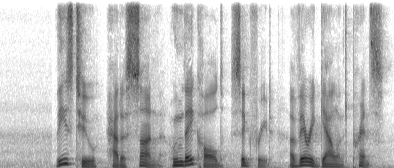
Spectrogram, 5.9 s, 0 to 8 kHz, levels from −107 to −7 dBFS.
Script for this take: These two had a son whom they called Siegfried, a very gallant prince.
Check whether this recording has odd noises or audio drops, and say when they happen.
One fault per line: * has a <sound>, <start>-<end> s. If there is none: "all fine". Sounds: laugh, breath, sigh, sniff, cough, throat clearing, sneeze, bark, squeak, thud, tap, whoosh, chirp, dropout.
all fine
